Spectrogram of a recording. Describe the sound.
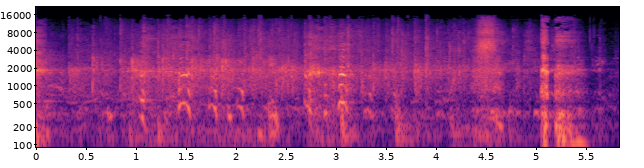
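An audience claps steadily for several seconds, a dense patter of hands under a murmur of voices talking over it, with one louder sharp burst near the end.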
